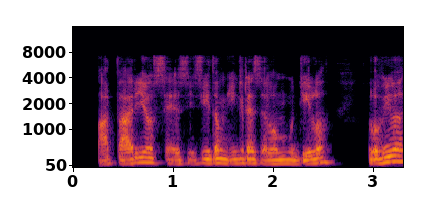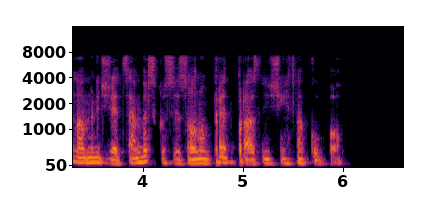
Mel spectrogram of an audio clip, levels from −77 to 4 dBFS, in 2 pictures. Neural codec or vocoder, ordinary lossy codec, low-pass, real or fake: codec, 16 kHz, 4.8 kbps, FACodec; none; 7.2 kHz; fake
